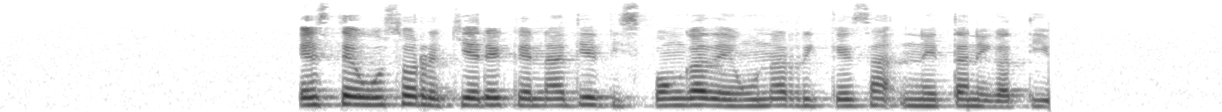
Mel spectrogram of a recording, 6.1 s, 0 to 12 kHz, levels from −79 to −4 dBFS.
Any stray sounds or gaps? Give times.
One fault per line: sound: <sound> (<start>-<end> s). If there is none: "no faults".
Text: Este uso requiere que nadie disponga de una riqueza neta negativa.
no faults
